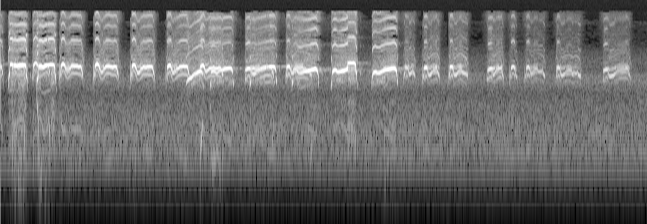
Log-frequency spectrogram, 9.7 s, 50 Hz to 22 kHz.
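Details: A pair of ospreys food calling together at the Hellgate Canyon nest, Montana, on 9 September 2013, 7:39 p.m., one receiving a fish. A long run of about twenty shrill whistled notes, fast and steady, fading toward the end, with scraping at the start.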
